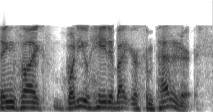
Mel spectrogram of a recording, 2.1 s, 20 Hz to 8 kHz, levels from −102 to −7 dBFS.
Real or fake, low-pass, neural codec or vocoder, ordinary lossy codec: real; 7.2 kHz; none; AAC, 16 kbps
